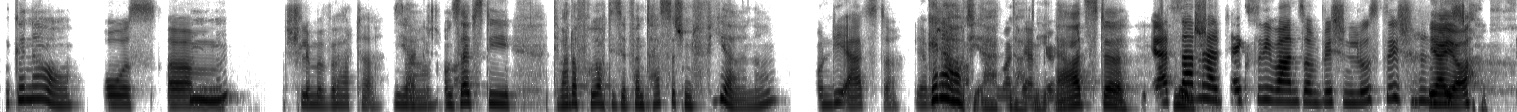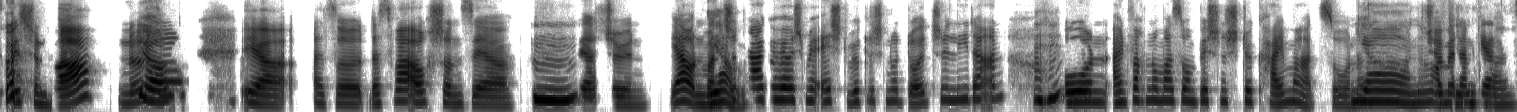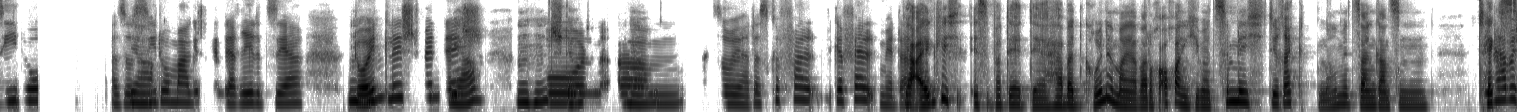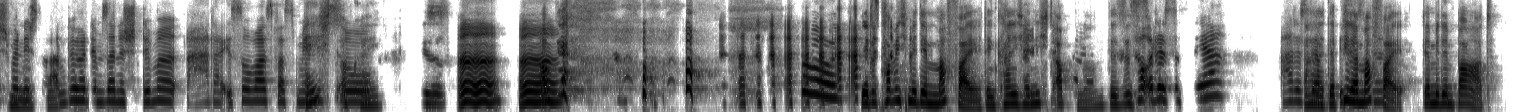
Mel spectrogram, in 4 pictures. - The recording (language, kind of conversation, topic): German, unstructured, Wie hat sich dein Musikgeschmack im Laufe der Jahre verändert?
- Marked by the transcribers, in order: put-on voice: "na die Ärzte"; laugh; laughing while speaking: "und"; drawn out: "Ja"; laughing while speaking: "Okay"; laugh; other noise; laugh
